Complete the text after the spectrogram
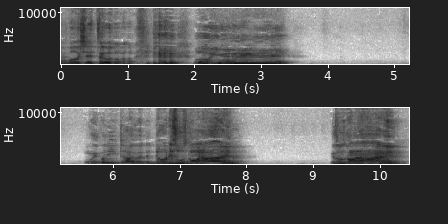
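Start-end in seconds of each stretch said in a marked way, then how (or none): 1.2-3.4 long high "oh you" wail; exaggerated falsetto whine imitating mom; mock mom squeal. Son imitating his mom's reaction, drawn-out mock squeal. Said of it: "mom be like". 5.6-10.4 high-pitched incredulous protest; mock exasperation. Arguing over what's going on, high mock exasperation.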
